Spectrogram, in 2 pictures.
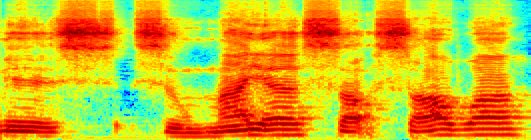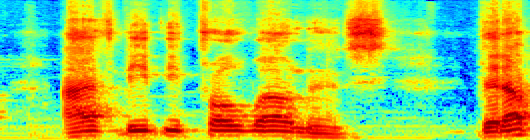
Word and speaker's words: Sumaiya Sarwar: Her name is Sumaya Sa Sawa IFBB Pro Wellness. Did I pronounce that right?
